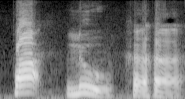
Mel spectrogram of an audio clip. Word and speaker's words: Park Lu: Pronunciation kena betul. Pak Lu.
